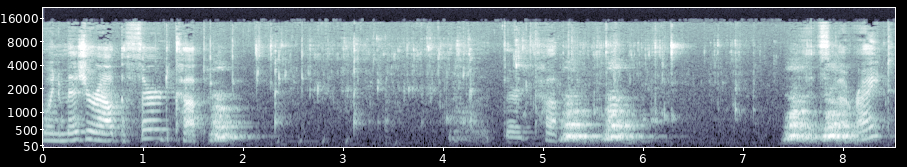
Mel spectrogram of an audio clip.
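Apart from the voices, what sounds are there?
dog barking outside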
